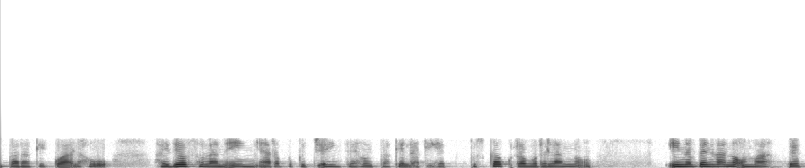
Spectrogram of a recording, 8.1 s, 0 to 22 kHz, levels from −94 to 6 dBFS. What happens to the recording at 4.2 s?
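Between 4.08 and 4.44 s, after "kichꞌijiñ se juy pake", AMR bit errors corrupt the less-protected frame bits at roughly 7 percent, mispositioning excitation pulses so the speech turns hoarse and gargly.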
